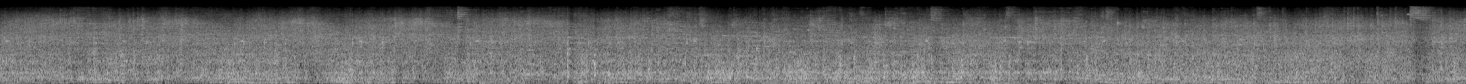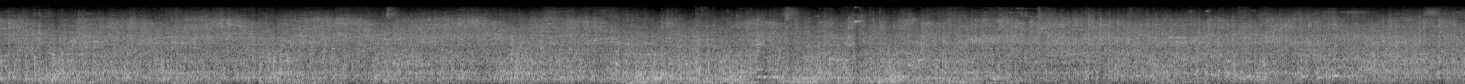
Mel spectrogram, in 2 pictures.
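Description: Double-stack intermodal freight train's well cars rolling past at speed: a steady, loud noise of steel wheels on rail with a regular beat of wheelsets.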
